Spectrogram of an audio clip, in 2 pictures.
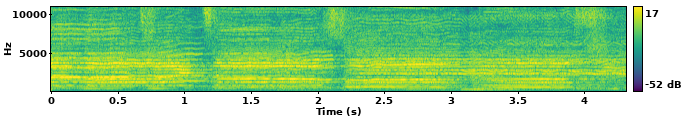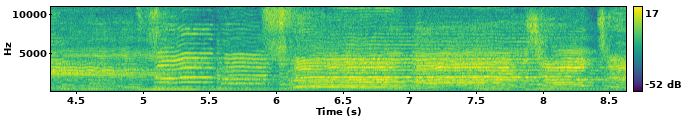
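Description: A small choir of men and women singing a gospel song into microphones, with sustained, held notes.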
